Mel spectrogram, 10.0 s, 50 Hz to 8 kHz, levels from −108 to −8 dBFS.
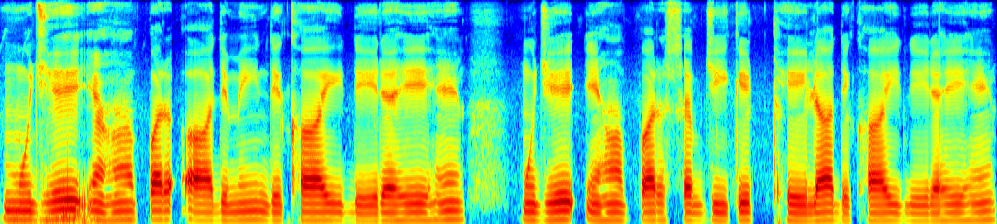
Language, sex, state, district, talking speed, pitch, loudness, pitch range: Hindi, male, Chhattisgarh, Bilaspur, 110 wpm, 110 Hz, -18 LUFS, 105-115 Hz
